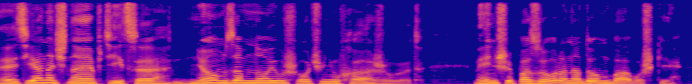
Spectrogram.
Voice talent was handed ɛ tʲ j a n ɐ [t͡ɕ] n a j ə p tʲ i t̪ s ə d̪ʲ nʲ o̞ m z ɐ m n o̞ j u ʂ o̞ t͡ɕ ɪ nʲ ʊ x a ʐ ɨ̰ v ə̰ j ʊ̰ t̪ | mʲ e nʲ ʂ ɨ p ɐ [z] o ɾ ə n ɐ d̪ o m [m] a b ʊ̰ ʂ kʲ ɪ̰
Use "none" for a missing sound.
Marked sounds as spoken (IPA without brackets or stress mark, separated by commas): t͡ɕ, z, b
